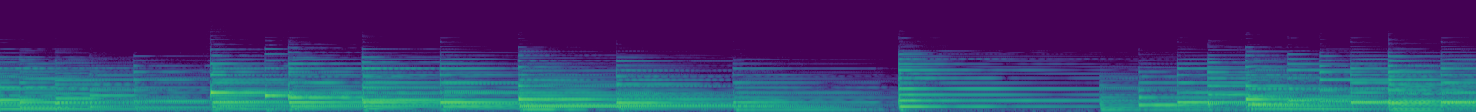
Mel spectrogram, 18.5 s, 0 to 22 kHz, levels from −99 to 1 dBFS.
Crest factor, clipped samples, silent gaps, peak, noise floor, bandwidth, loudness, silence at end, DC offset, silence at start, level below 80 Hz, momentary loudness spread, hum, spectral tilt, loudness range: 16 dB; under 0.1%; none; -14 dBFS; -53 dBFS; 3.8 kHz; -32 LUFS; 0 s; under 0.1%; 0 s; -54 dBFS; 15 LU; none; -8 dB/octave; 6 LU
